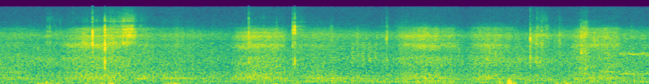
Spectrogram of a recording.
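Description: Leaves rustle as a hand pulls at a fruit-laden branch.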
